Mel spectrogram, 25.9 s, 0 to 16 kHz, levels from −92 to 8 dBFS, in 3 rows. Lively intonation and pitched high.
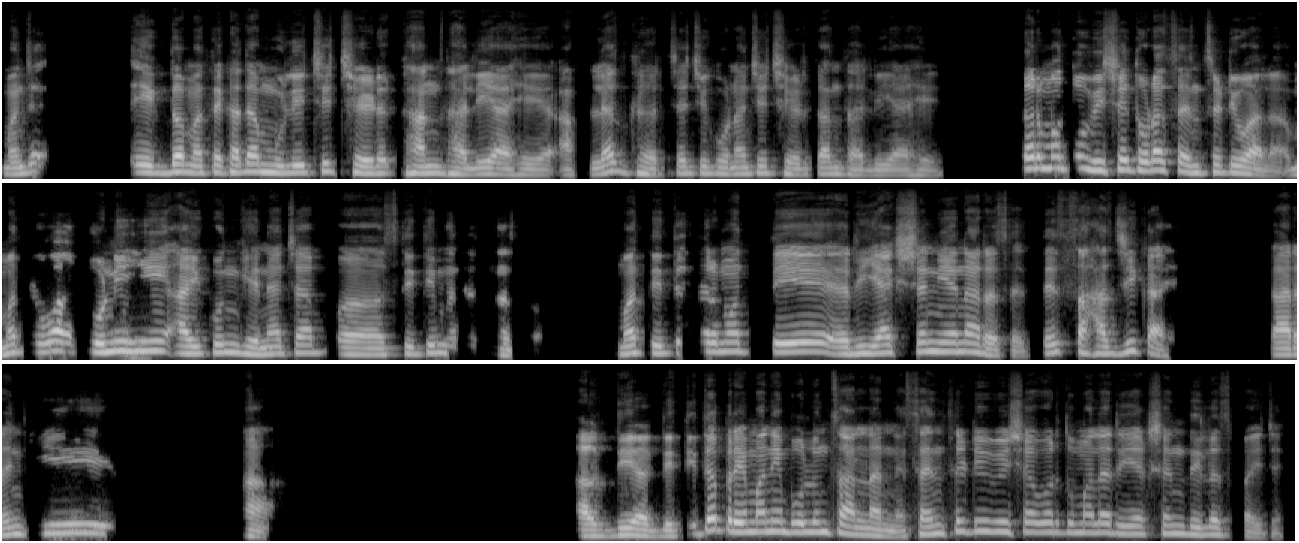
No: wide, 6.0 semitones; medium, 155 Hz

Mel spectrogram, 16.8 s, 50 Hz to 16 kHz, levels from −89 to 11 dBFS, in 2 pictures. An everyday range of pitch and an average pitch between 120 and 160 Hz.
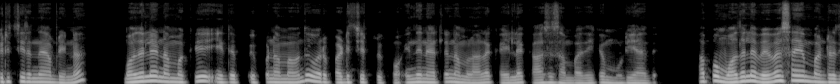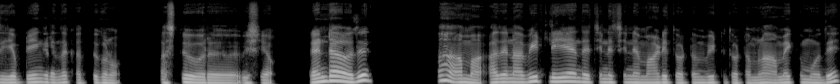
Yes: average, 4.3 semitones; medium, 140 Hz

